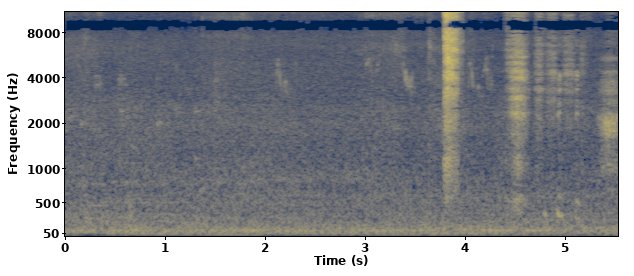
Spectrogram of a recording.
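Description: Street cat sneezing: one sharp, loud sneeze about four seconds in, followed by a second, weaker burst just after, over a steady low rumble.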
